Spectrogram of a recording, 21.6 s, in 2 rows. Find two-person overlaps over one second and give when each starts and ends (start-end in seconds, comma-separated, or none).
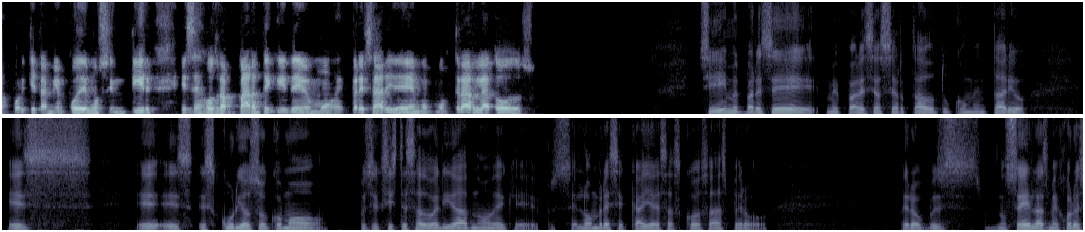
none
